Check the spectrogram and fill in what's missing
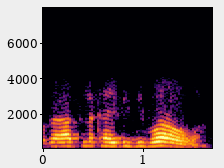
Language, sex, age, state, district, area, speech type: Odia, female, 45-60, Odisha, Angul, rural, conversation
